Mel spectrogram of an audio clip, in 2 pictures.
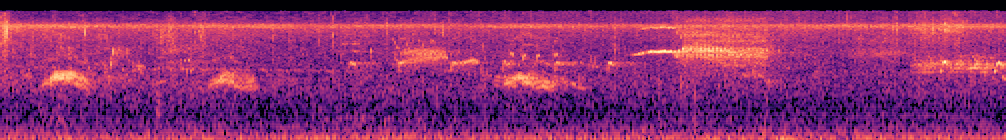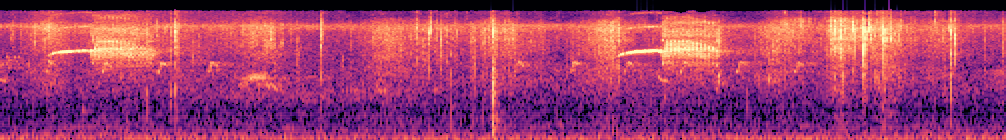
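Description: Birds calling: scattered short chirps and a short, high, hooked call repeated three times, every two to three seconds, over a steady low background noise.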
